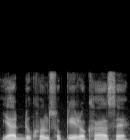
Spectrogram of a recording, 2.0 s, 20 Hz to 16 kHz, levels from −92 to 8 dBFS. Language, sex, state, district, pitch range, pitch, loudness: Assamese, male, Assam, Kamrup Metropolitan, 110-115 Hz, 115 Hz, -18 LUFS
